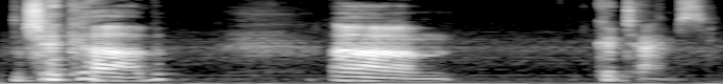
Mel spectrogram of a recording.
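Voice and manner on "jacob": "Jacob" as juh-KOB, rising at the end; mispronounced name. Pretend. Streamer echoing his misspelt name, "Jacob" as juh-KOB. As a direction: say "Jacob" with the stress moved to KOB.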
